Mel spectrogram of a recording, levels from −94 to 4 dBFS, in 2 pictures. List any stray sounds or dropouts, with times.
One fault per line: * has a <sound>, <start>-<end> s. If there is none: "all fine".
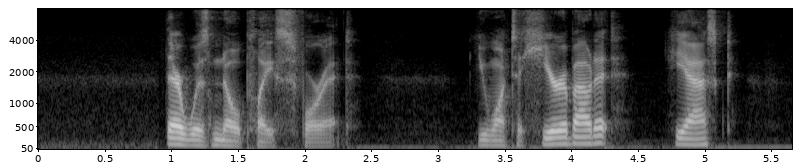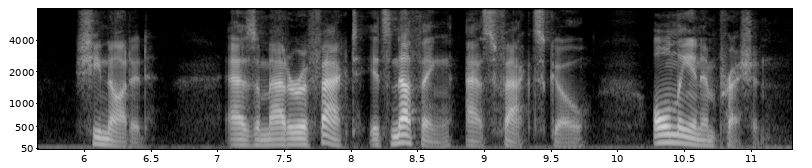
all fine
